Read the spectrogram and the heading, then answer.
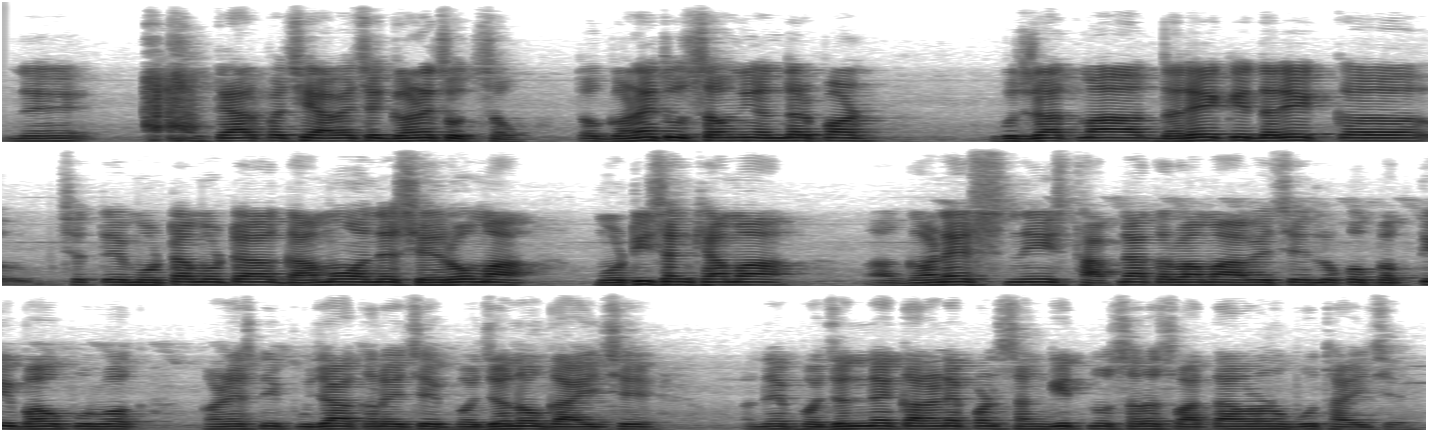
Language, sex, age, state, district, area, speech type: Gujarati, male, 60+, Gujarat, Surat, urban, spontaneous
